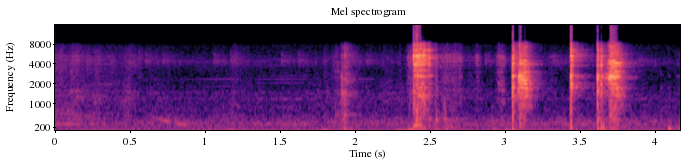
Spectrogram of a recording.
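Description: Kitchen clatter of dishes and utensils being handled: quiet at first, then from about halfway a series of sharp clinks and knocks.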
